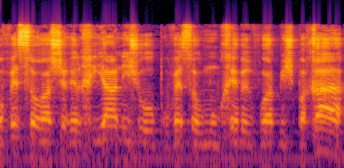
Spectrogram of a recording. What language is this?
Hebrew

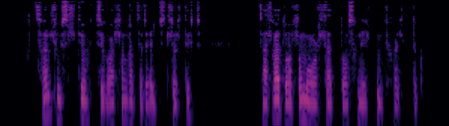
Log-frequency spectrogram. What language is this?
Mongolian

